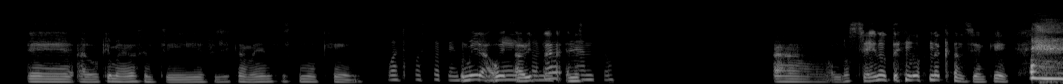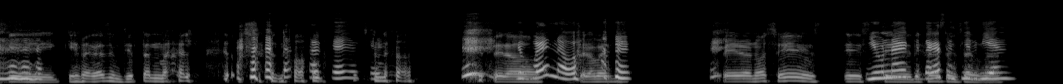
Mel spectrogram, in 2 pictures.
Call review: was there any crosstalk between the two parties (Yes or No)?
Yes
